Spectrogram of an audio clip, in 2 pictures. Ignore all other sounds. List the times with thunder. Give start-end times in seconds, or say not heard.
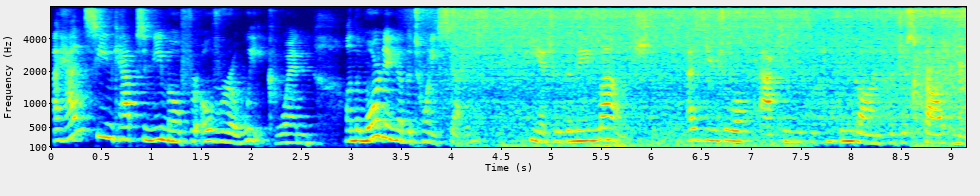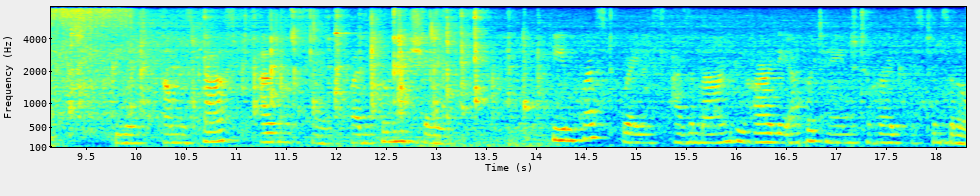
4.0-7.7.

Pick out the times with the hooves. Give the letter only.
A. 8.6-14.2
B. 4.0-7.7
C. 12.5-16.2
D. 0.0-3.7
A.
